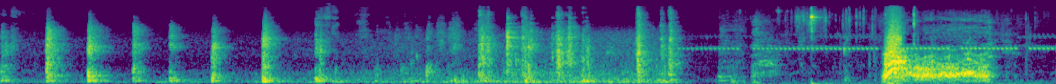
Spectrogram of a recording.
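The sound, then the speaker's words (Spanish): A dog barks loudly in a quick, rhythmic series of sharp barks, then the barking grows more jumbled, ending with a steady high tone and a sudden loud burst. “¡Fuera de aquí, perro sucio!”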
